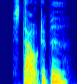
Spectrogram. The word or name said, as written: staudebed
